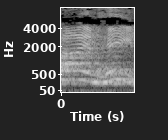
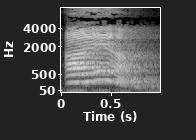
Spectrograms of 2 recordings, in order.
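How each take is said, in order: First: High, sing-song "I am he"; the wrong version, said high and lilting; mock wrong reading. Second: "I am." said loud and firm, both words weighted; the correct version, louder and firm; emphatic right reading. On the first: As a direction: toss off "I am he" lightly, half sung. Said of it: "Literally, not". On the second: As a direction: plant "I am." like a declaration. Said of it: "Literally, not "I am he". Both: Shown as a demonstration.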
